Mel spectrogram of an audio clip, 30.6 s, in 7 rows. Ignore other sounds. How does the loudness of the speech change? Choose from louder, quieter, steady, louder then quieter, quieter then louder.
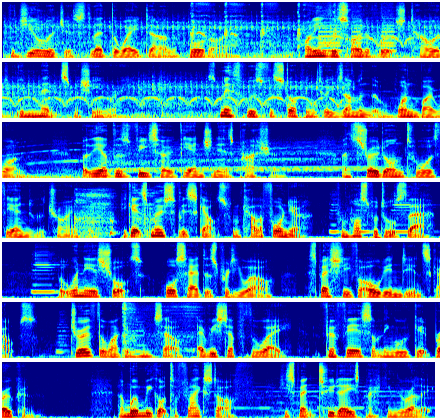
steady.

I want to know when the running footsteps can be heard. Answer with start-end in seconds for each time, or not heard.
not heard.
